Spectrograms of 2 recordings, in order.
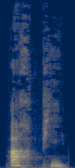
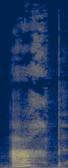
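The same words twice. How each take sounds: First: "arpi" with a short, light first syllable, stress on the final i; short unstressed R. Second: "Arp" as one long stressed syllable with French R. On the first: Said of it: "first syllable in our new position is shorter". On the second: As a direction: lean on the R in "Arp". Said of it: "one where the R is stressed". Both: Shown as a demonstration.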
